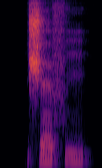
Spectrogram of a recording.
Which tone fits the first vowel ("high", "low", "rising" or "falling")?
low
